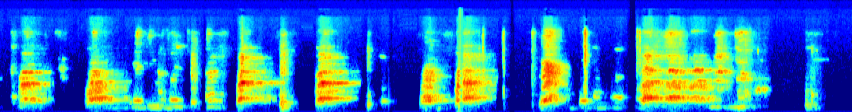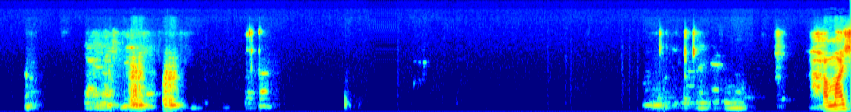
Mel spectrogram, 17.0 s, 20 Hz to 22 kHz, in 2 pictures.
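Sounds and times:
dog barking: 0.1 - 1.4, 2.4 - 7.7.

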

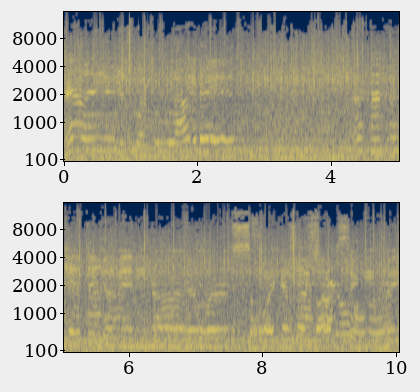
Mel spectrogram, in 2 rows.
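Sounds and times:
rain pattering on car roof: 0.0 - 10.0
road rumble in car: 0.0 - 10.0.

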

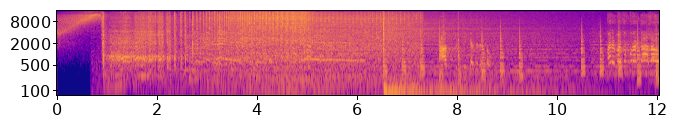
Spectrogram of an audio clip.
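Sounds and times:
rising whoosh with sharp hit: 4.9 - 10.2.

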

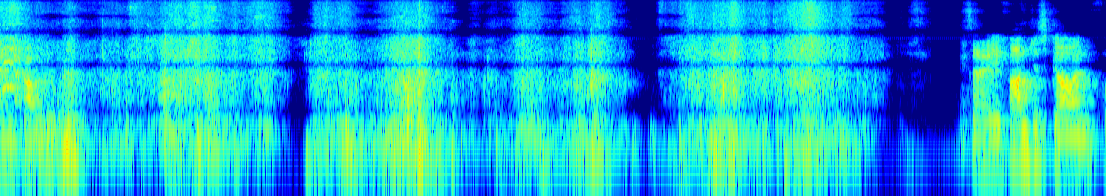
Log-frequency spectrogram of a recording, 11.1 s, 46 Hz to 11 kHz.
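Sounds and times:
heavy fabric rustling and sliding: 0.0 - 9.3.

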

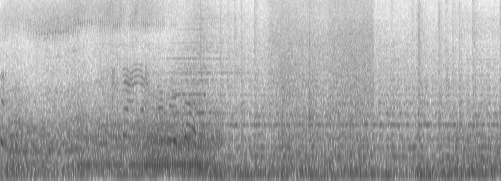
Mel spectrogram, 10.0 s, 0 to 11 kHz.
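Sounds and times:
airboat engine and propeller: 0.0 - 10.0.

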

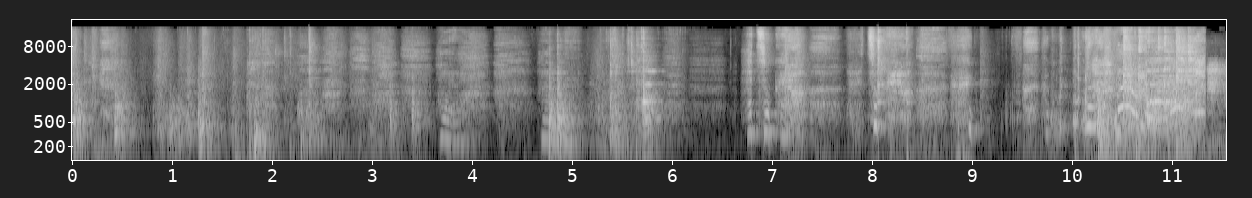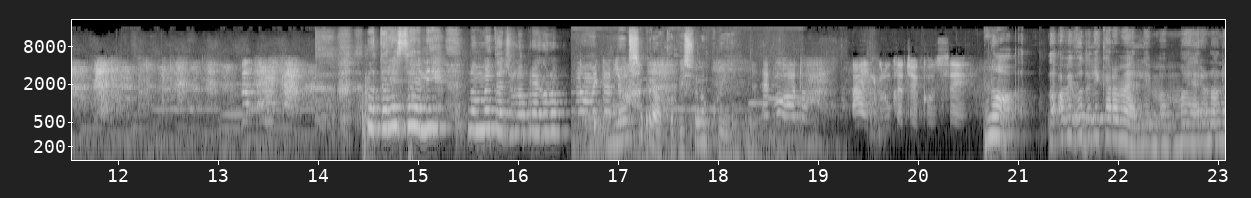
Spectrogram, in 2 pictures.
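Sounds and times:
metal tins clinking and clattering: 9.9 - 11.4.

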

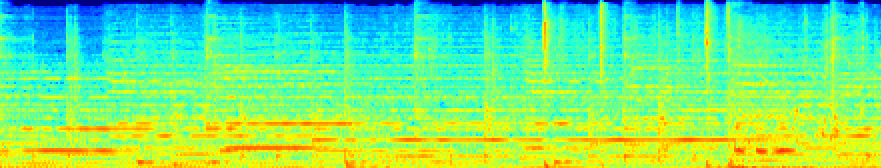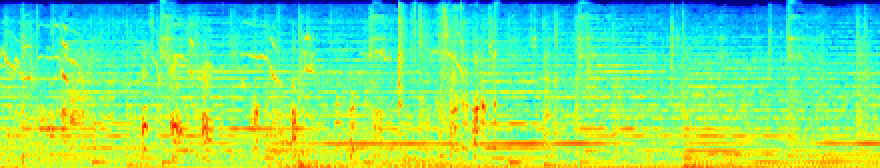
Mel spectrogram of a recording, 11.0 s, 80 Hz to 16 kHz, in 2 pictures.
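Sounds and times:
background music: 0.0 - 11.0
chickens clucking and peeping: 4.6 - 9.1.

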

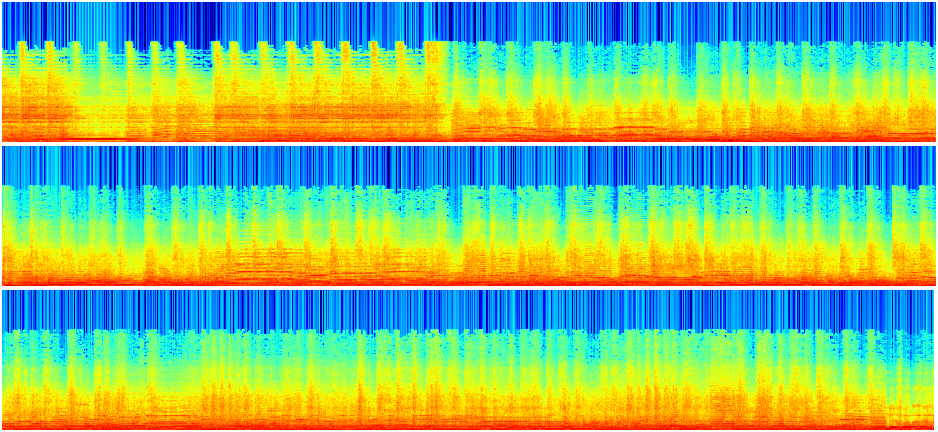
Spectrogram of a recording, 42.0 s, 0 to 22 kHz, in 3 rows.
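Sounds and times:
brass band music: 0.0 - 42.0.

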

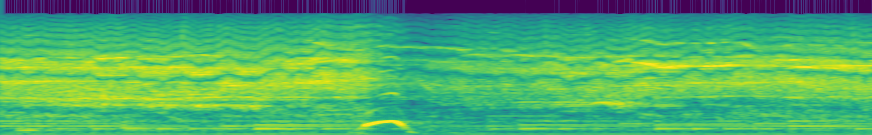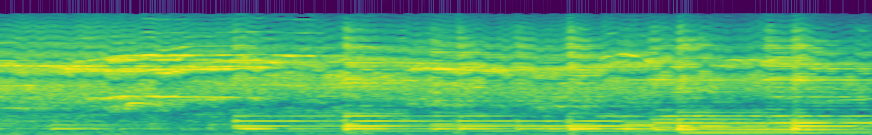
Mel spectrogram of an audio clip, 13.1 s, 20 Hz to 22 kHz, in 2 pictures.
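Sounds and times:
country-rock band playing live: 8.2 - 13.0.

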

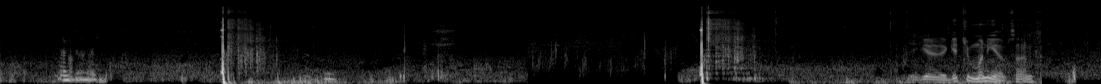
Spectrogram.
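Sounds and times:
rifle shots with echo: 2.2 - 2.9, 7.0 - 7.7.

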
